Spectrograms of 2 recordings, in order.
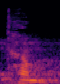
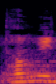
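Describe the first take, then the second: First: The word ends without a b sound. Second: The word ends with a b sound. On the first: The speaker calls it right. "इसको पढ़ते हैं थम" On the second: The speaker calls it wrong. "थंब is wrong"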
